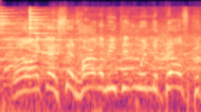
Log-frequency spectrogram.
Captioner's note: bell ringing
